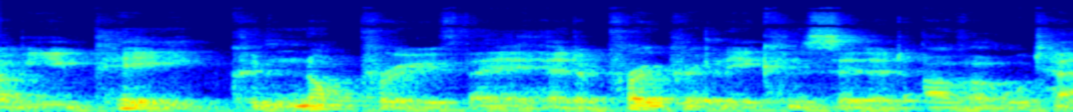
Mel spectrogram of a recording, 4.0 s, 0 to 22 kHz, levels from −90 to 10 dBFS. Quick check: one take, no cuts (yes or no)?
yes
